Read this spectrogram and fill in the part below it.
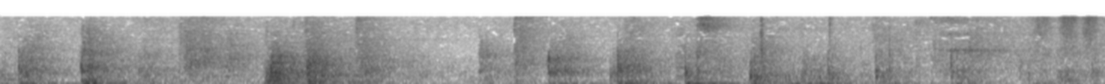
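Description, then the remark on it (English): Heavy footsteps thud across a hard floor at an uneven pace, fairly loud, with a door pushed shut among the impacts, as someone closes a door against a banging noise. “So does anyone know what that banging is? I'm just going to close this door.”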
